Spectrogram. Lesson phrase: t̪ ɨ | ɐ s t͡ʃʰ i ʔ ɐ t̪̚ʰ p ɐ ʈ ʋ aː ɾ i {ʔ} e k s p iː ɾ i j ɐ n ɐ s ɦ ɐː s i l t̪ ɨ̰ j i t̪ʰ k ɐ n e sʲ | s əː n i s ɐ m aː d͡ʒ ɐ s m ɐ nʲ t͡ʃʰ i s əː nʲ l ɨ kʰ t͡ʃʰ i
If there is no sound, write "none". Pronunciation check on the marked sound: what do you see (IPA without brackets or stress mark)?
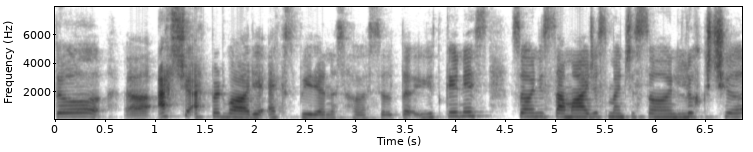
ʔ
